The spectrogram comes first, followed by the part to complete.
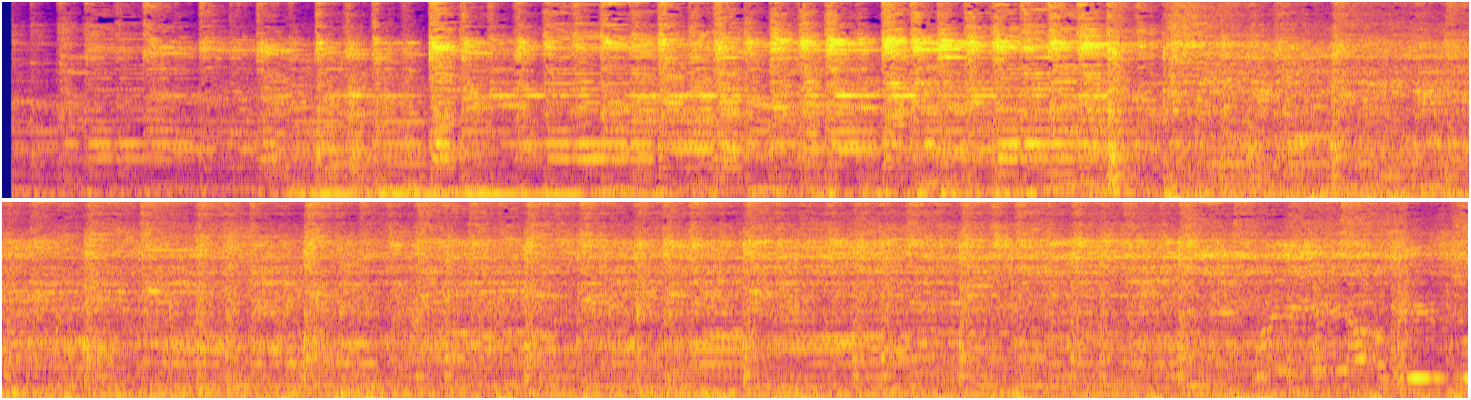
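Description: Live rock band playing a song intro: guitars alone at first, then bass and drums come in about nine seconds in and the full band plays on.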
